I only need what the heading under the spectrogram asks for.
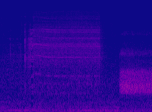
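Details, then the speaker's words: Syringe driver just switched on during hospice home-care setup training: faint whirring motor tones shifting in pitch over low room noise as the mechanism moves before showing "load syringe". "then we can switch the syringe driver on using this button here it will make some sounds as this moves"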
